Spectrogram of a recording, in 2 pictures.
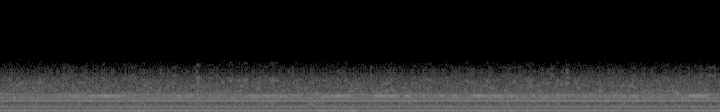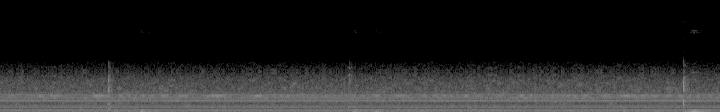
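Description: Steady electrical hum made of several unchanging tones over a low rumble. A few brief soft knocks come through around the middle and once near the end.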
